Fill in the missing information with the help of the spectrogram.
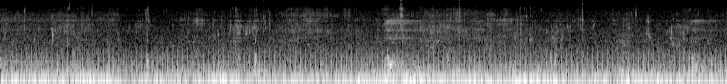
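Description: Water lapping and splashing against a kayak's hull as it is paddled over choppy water, with irregular small splashes, the clearest about eight seconds in. Wind rumbles steadily on the microphone.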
